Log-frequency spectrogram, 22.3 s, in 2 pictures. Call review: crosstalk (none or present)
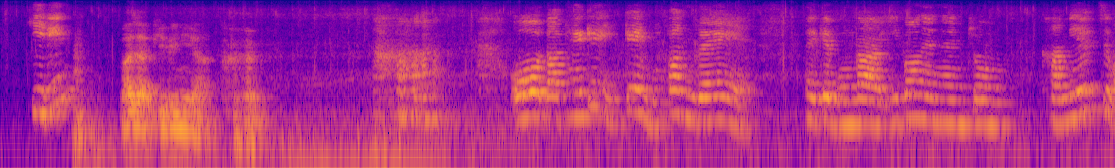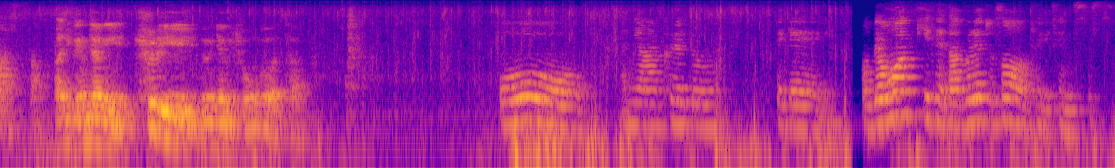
none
